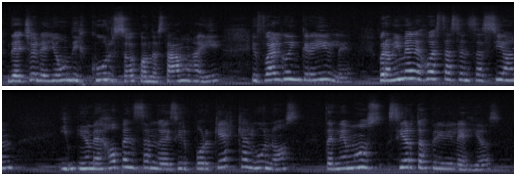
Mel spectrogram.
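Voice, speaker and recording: A woman pastor from El Salvador, preaching a sermon with personal stories and rhetorical questions to the congregation. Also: high-pitched.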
